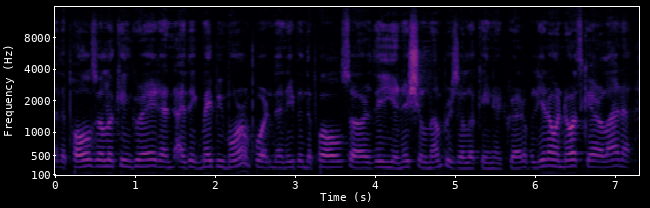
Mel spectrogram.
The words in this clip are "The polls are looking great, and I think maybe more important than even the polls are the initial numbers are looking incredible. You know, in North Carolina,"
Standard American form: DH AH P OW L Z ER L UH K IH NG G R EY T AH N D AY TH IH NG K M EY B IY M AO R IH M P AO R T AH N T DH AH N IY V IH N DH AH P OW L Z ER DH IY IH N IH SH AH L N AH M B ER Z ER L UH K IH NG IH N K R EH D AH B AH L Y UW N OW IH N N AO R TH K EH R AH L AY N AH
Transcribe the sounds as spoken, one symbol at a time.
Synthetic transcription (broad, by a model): DH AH P OW L Z ER L UH K IH NG G R EY T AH N AY TH IH NG K M EY B IY M AO R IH M P AO R T N DH AH N IY V IH N DH AH P OW L Z ER DH IY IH N IH SH L N AH M B ER Z ER L UH K IH NG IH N K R EH D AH B L Y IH N OW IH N N AO R TH K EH R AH L AY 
